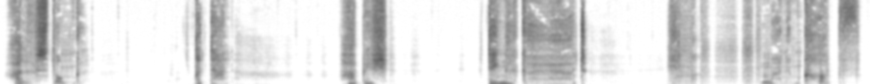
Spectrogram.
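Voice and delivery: put-on halting, frightened boy with long pauses; hoarse, haunted and faltering; hoarse, shuddering. A narrator's reading. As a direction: stammer it out in broken pieces, horrified. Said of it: "sagte Dudley heiser und erschauderte".

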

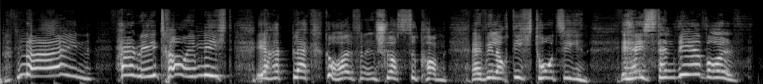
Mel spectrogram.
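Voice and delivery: high, loud, desperate shouting; frantic warning shout. Acted. Girl screams a warning to Harry about Lupin, frantic and loud.

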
